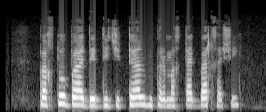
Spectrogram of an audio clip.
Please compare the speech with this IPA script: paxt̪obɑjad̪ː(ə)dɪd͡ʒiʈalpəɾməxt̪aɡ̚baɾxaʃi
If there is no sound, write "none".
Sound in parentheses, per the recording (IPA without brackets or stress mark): ə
